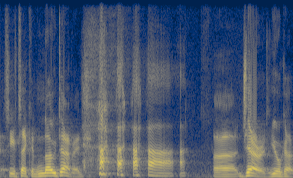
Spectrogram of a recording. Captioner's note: laughs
